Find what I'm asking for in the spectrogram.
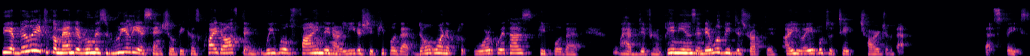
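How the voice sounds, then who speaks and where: A woman's somewhat breathy, fairly high voice in a Spanish accent, with ordinary pitch variation at a fairly quick pace. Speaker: leadership speaker. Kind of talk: keynote talk. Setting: video call, standing up.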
